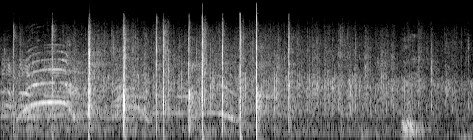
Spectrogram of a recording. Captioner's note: audience applauds and cheers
